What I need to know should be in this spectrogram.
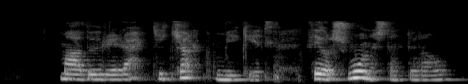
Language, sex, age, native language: Icelandic, male, 11, Icelandic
